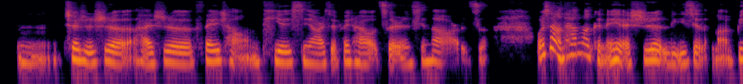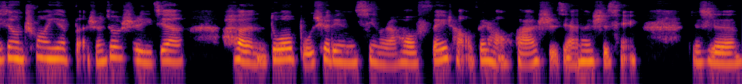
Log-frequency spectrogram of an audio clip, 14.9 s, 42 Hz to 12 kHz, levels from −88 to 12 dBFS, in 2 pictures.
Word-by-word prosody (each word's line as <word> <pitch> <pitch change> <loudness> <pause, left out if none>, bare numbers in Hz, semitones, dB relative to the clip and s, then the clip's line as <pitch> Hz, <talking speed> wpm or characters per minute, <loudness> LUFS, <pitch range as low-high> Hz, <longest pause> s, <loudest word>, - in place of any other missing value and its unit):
嗯， 235 +6 -6 0.2
确 230 -2 +4
实 185 -5 +2
是 185 -1 +3
还 - - +1
是 175 -3 +2
非 200 0 +2
常 255 +3 -5
贴 190 -2 +1
心、 190 -1 -4
而 165 -1 -1
且 - - -2
非 190 - -1
常 185 -3 -2
有 - - -3
责 - - -1
任 - - -2
心 195 +2 -5
的 200 -1 0
儿 - - -6
子。 - - -9 0.5
我 - - +4
想 450 - +6
他 275 +5 +1
们 305 -3 0
肯 - - -2
定 230 - +1
也 220 - +5
是 210 0 +3
理 170 0 -1
解 180 - -1
的 - - -9
嘛， - - -3
毕 230 - 0
竟 240 -1 +3
创 245 +1 0
业 235 0 +4
本 - - -6
身 190 - -2
就 260 +3 +1
是 210 -6 -1
一 185 - -3
件 195 +1 0 0.5
很 195 -6 +5
多 225 +1 +5
不 165 -6 -2
确 210 +6 +1
定 190 -3 -2
性， 190 -2 -6
然 155 0 -5
后 180 -1 +1 0.2
非 230 - +3
常 245 - -5
非 210 - +1
常 205 -1 -1
花 165 +1 -1
时 200 - -3
间 - - -2
的 195 0 +2
事 200 0 -1
情。 240 +5 -7 0.7
就 185 - -3
是， 175 -3 +2
195 Hz, 255 characters per minute, -24 LUFS, 180-225 Hz, 0.7 s, 想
